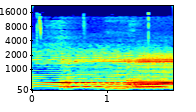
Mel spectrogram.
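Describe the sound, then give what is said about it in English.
A deep, loud double foghorn in Duluth blares steadily with a rich, buzzing two-toned chord, sustained for the whole moment without a break and no voices over it. “Duluth double foghorn”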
